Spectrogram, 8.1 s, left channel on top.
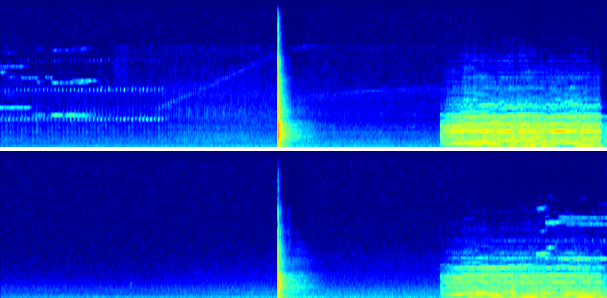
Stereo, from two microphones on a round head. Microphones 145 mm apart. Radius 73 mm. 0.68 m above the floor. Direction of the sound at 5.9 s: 45° left (ahead or behind).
